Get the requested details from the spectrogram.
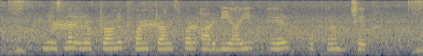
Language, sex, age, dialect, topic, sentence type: Magahi, female, 18-24, Northeastern/Surjapuri, banking, statement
